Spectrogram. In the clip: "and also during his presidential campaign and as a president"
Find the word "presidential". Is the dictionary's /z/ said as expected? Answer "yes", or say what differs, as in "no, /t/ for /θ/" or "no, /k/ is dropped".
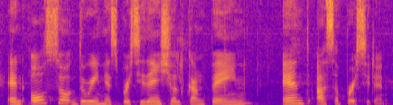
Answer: no, /s/ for /z/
